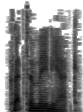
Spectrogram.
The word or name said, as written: kleptomaniac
